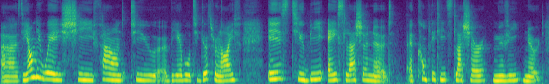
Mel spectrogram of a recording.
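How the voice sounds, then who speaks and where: A woman with a French accent, fairly high in pitch with ordinary pitch variation, at a very slow pace in a very clean recording with a silent background. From France. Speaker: podcaster, knitter and yarn dyer. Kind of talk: casual podcast monologue. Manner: hesitant, many fillers.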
